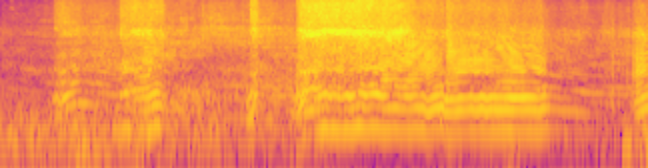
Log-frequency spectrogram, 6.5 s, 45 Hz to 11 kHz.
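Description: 2005 Yamaha YZ250 two-stroke dirt bike engine revving in short rising bursts, then held at high revs for about two and a half seconds. It drops off and climbs again near the end.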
